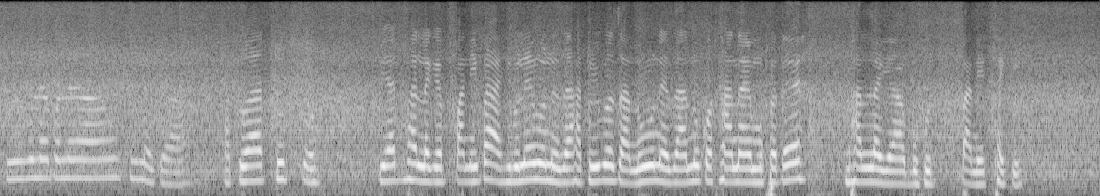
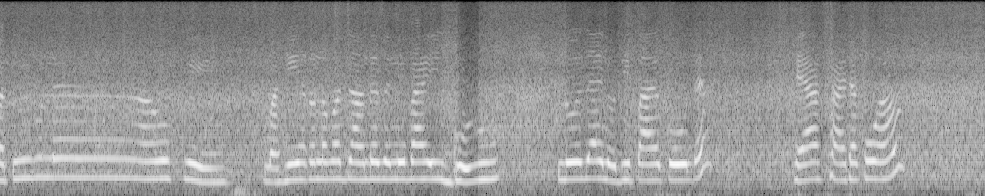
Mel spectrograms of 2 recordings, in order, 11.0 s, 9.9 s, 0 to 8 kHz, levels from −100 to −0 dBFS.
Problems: constant background noise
